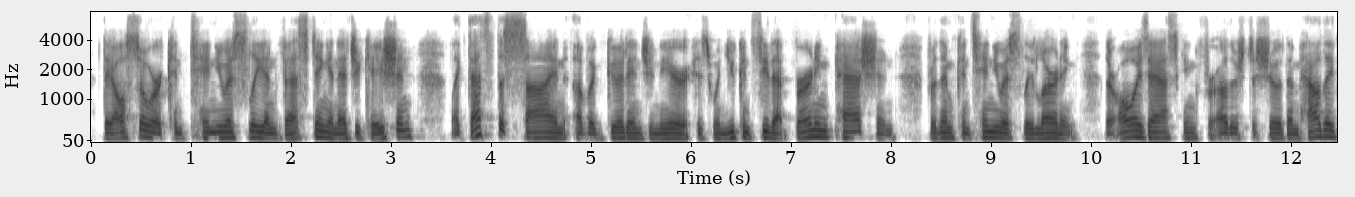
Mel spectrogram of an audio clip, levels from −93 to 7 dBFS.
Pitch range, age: 110-130 Hz, 40-59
